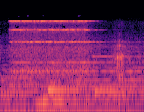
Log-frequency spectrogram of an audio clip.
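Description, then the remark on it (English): A telephone rings with a steady, continuous bell tone, bright and fairly loud, sustained for nearly three seconds with no voices. “Rita goes to the phone and picks up.”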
